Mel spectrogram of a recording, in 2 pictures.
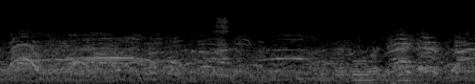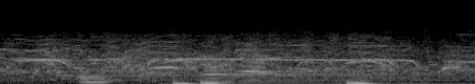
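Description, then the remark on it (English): A rowdy audience at a live music show, many voices shouting and whooping over one another like a drunken, angry mob in a continuous, jumbled din, with a few low thumps near the end. “I sound like a drunken, angry mob.”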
